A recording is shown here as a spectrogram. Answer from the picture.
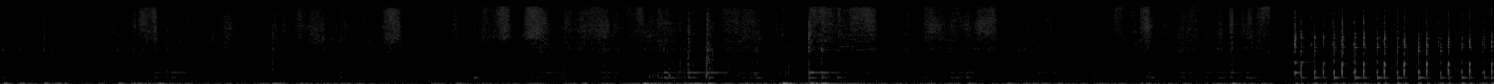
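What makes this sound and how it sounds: A tall, red, cylindrical metal Baileys gift tin, hollow and empty, is held and turned while fingertips and nails tap and scratch along its side. Soft, bright scraping and rubbing textures mix with light taps and a faint steady hollow ring, and near the end the taps become quicker and sharper.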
